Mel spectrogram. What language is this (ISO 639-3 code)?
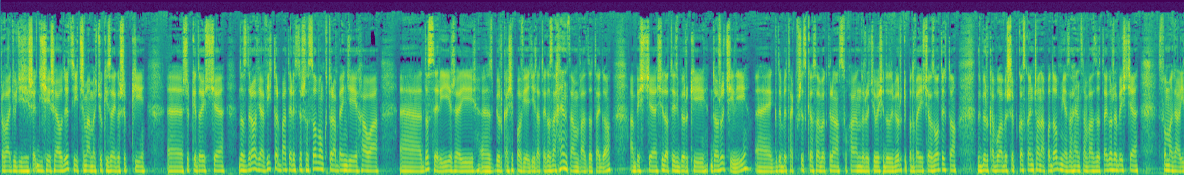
pol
